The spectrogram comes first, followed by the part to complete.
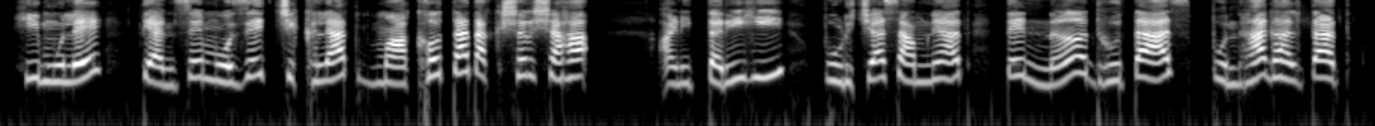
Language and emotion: Marathi, disgusted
